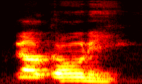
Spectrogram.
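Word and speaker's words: Balgonie: I want to talk a little bit about the Balgony. Am I saying that correctly? – Balgony, yeah.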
